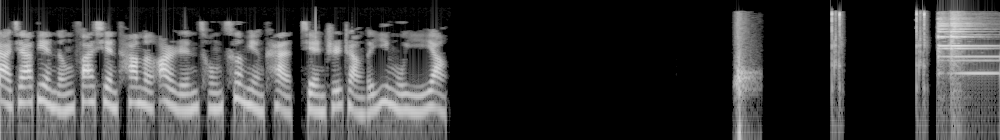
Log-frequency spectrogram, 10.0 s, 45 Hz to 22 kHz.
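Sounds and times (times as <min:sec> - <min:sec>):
bright bell ding: 0:09.4 - 0:10.0.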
